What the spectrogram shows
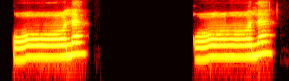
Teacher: The qaf carries a vertical fatha and it will be pronounced for 2 seconds, prolonged for 2 seconds. And the lam is just the normal fatha.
